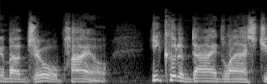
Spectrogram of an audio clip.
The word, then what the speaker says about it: Arpaio: your neighbor Joe Arpaio, sheriff, if I pronounced his name right. – Joe Arpaio, yeah.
